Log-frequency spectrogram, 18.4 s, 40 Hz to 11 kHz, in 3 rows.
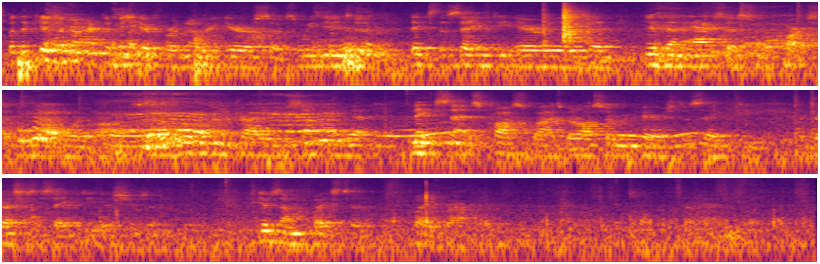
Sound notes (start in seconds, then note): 6.8 speaking softly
